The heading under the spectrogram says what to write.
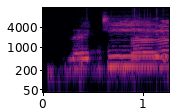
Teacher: tipiskan kafnya dan tipiskan juga rnya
